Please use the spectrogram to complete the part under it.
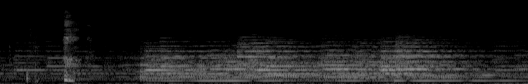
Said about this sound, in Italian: Le campane!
